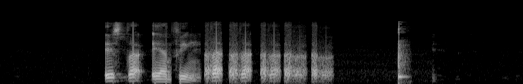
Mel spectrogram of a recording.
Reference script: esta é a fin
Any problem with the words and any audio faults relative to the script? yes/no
yes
